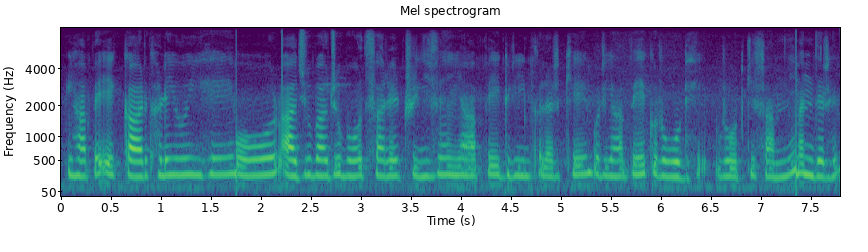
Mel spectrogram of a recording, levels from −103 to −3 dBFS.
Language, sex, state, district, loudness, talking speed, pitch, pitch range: Hindi, male, Bihar, Gaya, -35 LUFS, 225 wpm, 255 Hz, 245-265 Hz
